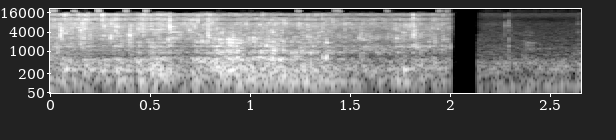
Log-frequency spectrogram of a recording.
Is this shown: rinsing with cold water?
yes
